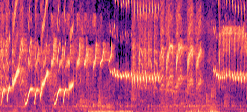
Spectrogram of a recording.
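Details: White-rumped shama singing with greater green leafbird (cucak ijo) imitations: upswept whistles in pairs, then a fast high rattling trill held for over a second, repeated after a short pause.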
